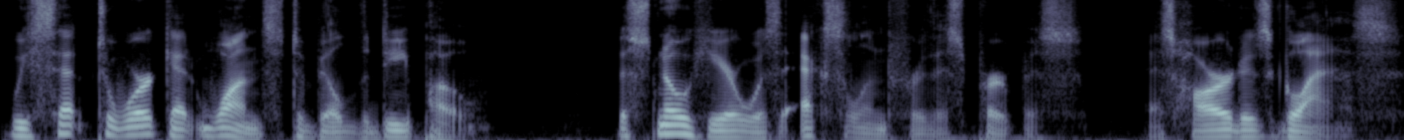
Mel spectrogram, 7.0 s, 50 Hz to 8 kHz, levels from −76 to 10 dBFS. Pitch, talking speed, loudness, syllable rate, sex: 95 Hz, 190 wpm, -22 LUFS, 4.8 syllables/s, male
